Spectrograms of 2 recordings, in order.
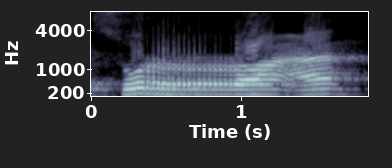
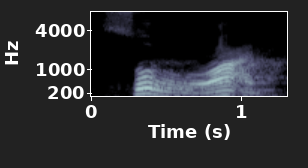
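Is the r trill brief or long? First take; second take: long; brief. First: The r is trilled for many vibrations. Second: The r is trilled only two or three vibrations. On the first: The speaker calls it wrong. "Nggak boleh" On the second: The speaker calls it right. "harusnya surra'an"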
